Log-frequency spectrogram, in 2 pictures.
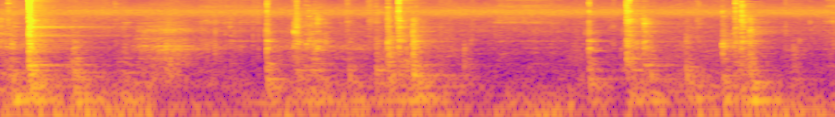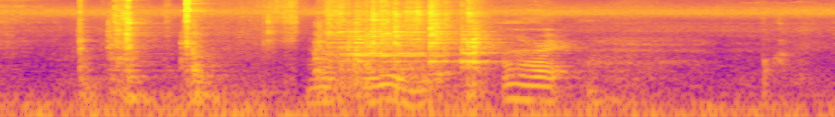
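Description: Hydraulic floor jack being pumped by its handle: a string of irregular metallic clicks and knocks from the pump linkage.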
